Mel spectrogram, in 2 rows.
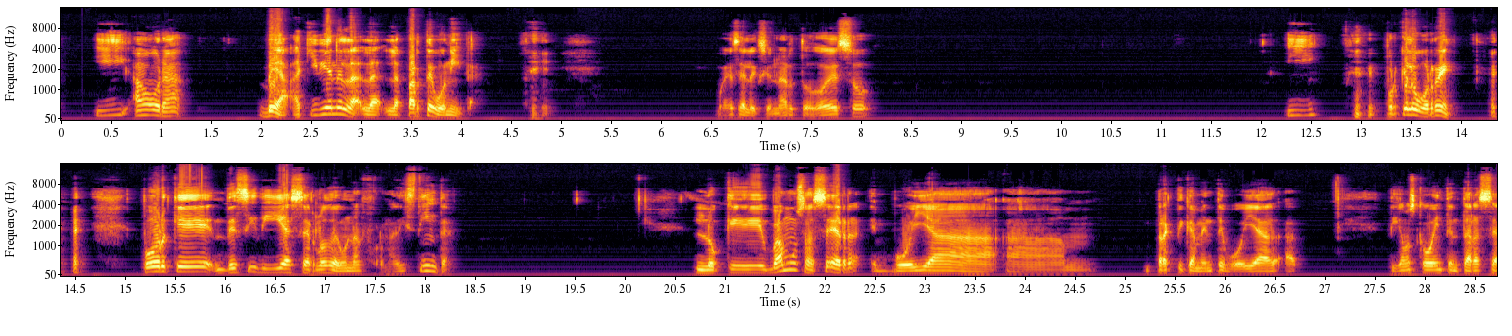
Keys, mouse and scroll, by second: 0.1-2.2 middle drag, 2.3-3.3 shift+scroll down 2, 2.6-3.7 shift+middle drag, 4.2-5.3 drag, 9.7 click, 10.3-11.2 scroll down 2, 11.2-12.2 shift+middle drag, 14.3-15.7 scroll down 2, 15.1-16.8 shift+middle drag, 17.5-19.0 shift+middle drag, 21.8 click, 22.7-24.2 middle drag, 24.2-25.3 shift+middle drag, 26.4 middle click, 26.7-28.7 scroll up 2, 27.6 shift+a.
